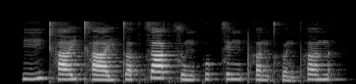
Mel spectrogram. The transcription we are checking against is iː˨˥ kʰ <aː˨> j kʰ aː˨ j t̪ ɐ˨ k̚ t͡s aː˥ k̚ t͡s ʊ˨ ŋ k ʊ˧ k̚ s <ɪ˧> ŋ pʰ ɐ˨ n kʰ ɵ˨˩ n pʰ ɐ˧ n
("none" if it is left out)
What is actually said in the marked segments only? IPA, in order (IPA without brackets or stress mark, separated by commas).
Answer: aː˨˧, ɪ˧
